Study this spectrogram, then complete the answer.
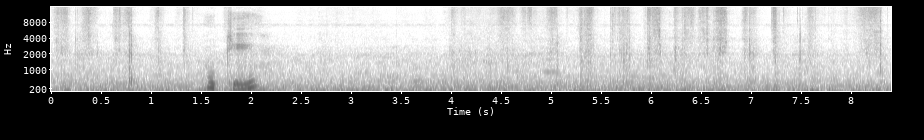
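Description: Handmade tarot cards shuffled by hand, a continuous rapid riffling flutter close by, with someone speaking briefly near the start over the shuffling.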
